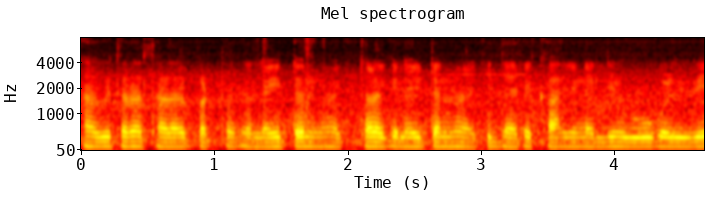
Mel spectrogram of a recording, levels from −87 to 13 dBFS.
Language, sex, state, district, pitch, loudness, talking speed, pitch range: Kannada, male, Karnataka, Belgaum, 125 Hz, -17 LUFS, 165 wpm, 125-130 Hz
